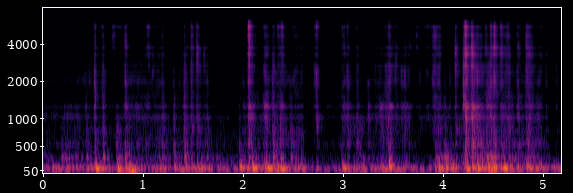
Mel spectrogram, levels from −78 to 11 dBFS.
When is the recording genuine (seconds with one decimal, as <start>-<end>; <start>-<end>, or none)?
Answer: none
